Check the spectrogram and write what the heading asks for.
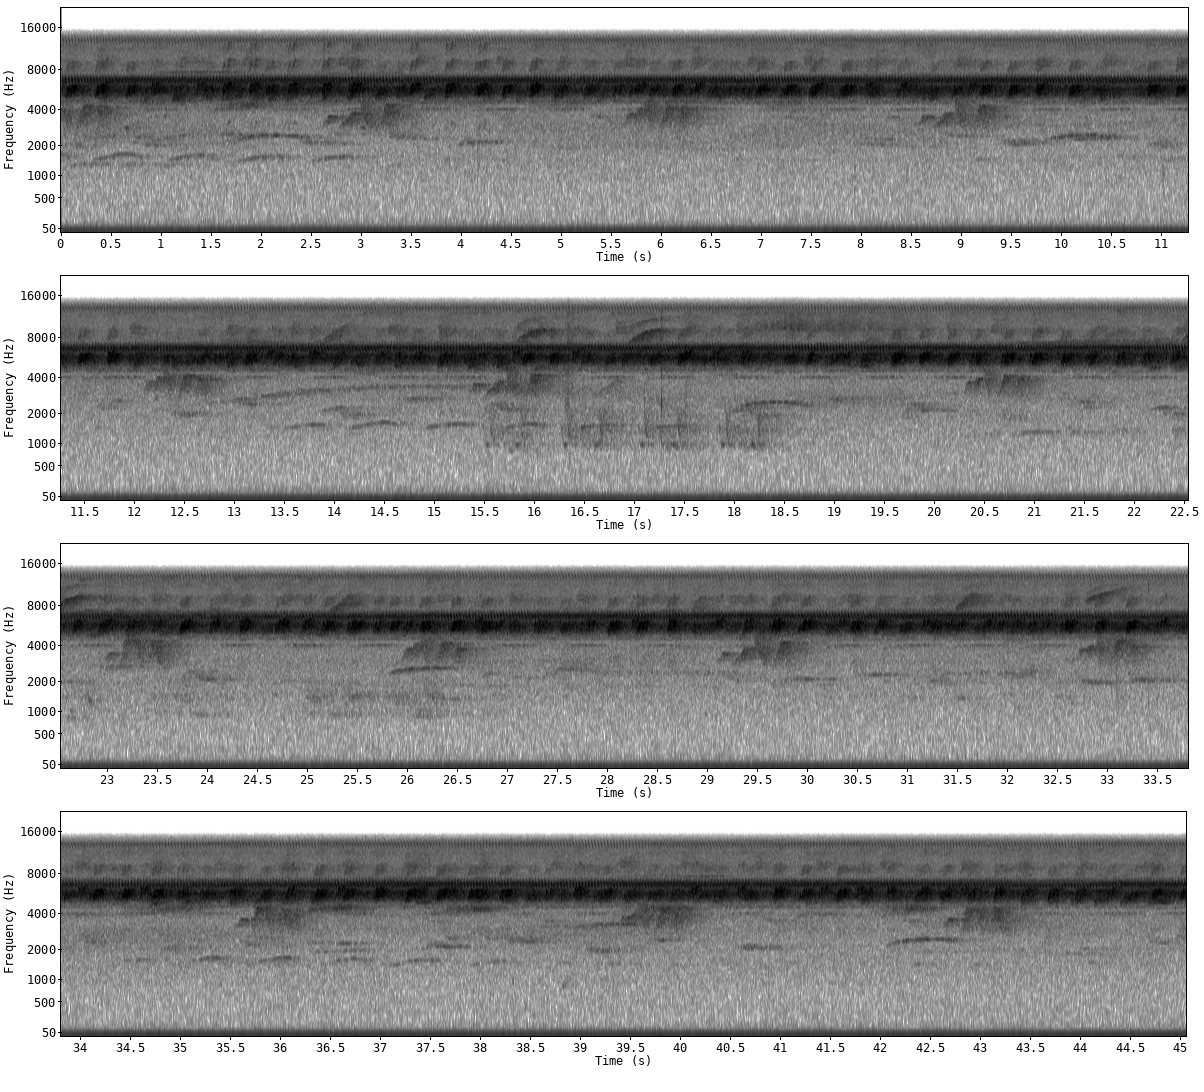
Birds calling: Hauxwell's Thrush (Turdus hauxwelli), Thrush-like Wren (Campylorhynchus turdinus), Dusky-capped Flycatcher (Myiarchus tuberculifer), unidentified bird, Undulated Tinamou (Crypturellus undulatus), Dusky-capped Greenlet (Pachysylvia hypoxantha), Fasciated Antshrike (Cymbilaimus lineatus)

